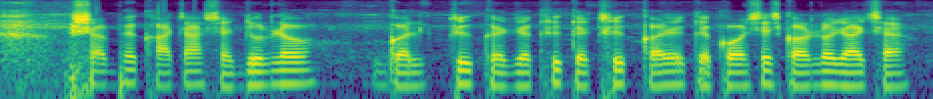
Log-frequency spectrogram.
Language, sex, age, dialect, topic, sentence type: Maithili, male, 60-100, Angika, banking, statement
